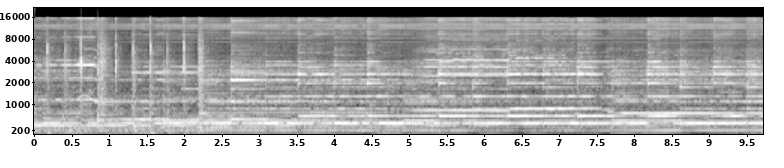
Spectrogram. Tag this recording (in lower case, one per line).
music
